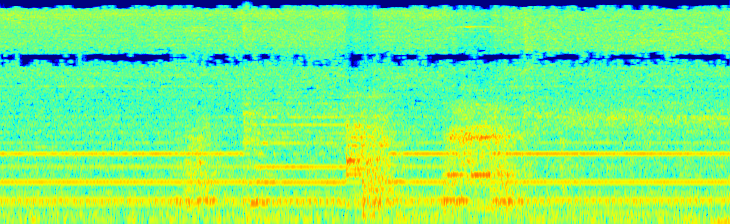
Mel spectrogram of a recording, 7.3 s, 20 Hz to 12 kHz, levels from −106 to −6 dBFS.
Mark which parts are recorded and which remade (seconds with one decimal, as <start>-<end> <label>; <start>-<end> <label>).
0.0-7.3 recorded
